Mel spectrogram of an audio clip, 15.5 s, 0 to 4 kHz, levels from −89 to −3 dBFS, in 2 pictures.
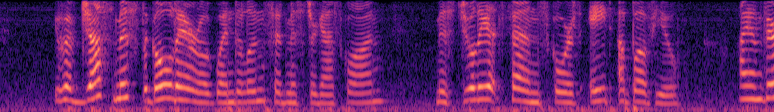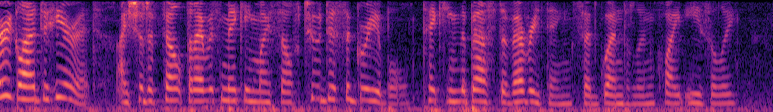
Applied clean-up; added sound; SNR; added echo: none; none; none; none.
